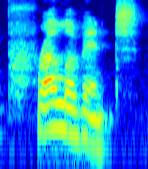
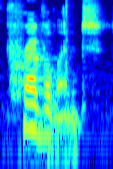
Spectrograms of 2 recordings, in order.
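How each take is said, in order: First: An l sound follows the first syllable. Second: A v sound follows the first syllable. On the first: The speaker calls it wrong. "what people say by accident" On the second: The speaker calls it right. "what they're meaning to say"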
